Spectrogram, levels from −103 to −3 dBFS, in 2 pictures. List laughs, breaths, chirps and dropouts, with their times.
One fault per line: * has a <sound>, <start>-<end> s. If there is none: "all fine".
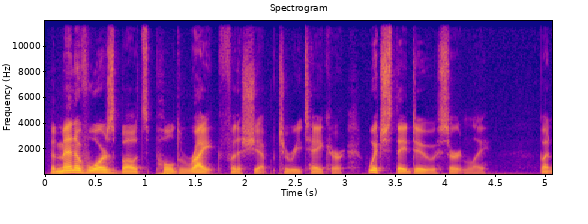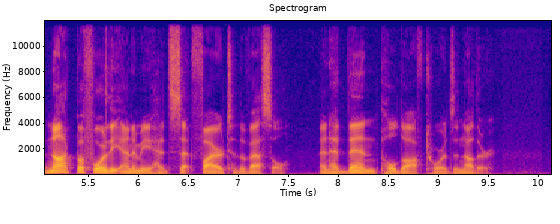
all fine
